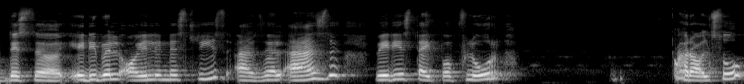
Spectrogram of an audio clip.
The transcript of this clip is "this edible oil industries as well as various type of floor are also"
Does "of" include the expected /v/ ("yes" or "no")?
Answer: yes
